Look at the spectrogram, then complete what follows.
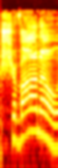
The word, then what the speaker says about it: Shavano: Shavano, I think is how you pronounce it. Ah, there it is. I'm sorry. I got it wrong. Shavano is his name.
